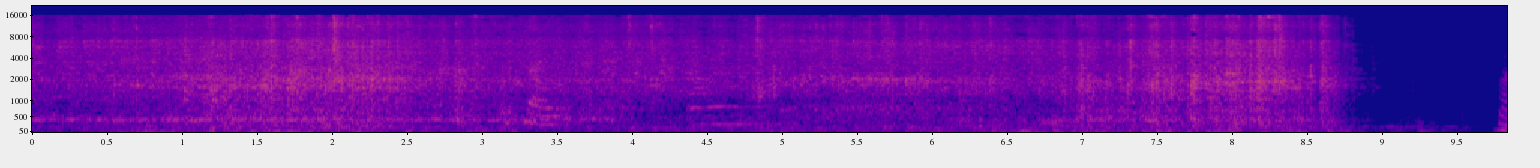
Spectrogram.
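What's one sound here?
Toy trains whir along plastic tracks.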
